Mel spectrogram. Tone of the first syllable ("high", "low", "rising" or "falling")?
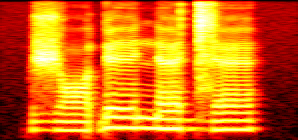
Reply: low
